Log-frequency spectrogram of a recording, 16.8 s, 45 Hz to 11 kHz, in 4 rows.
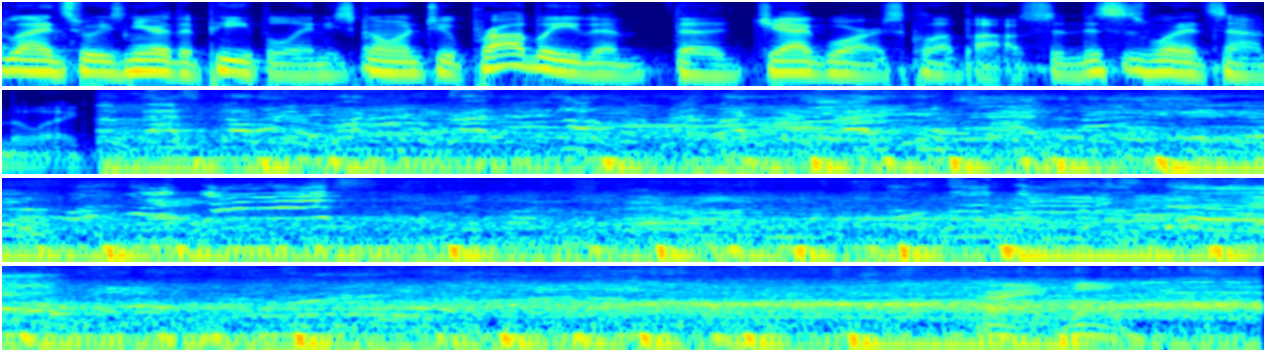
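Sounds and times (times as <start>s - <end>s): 
speech: 0.0s - 5.7s
large stadium crowd chatter and hubbub: 4.6s - 16.8s.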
